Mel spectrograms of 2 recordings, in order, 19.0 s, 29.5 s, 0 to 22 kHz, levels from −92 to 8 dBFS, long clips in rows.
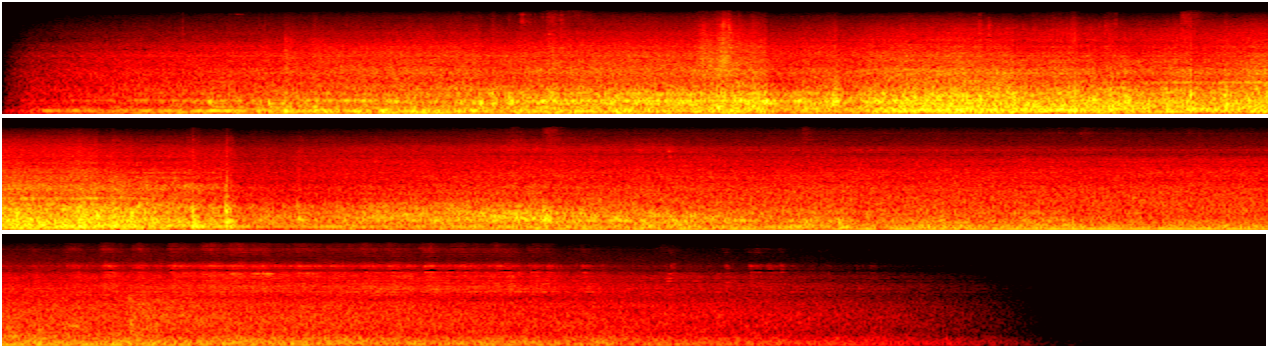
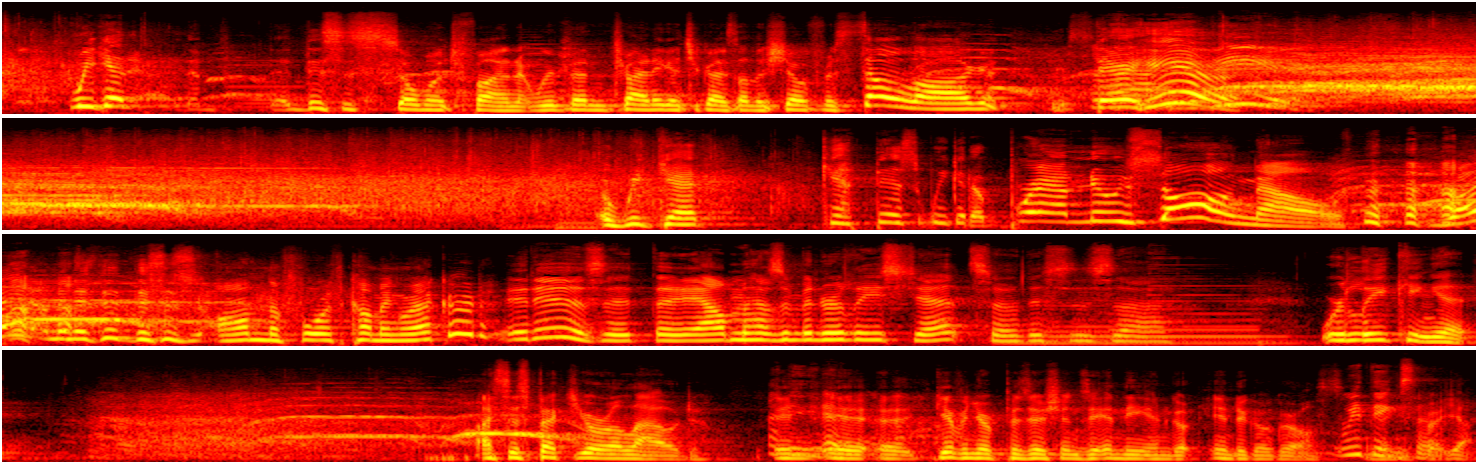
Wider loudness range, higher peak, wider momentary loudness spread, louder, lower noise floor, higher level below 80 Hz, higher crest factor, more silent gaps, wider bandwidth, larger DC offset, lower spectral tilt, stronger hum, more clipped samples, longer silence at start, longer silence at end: first, 16 LU vs 6 LU; about the same, -2 dBFS vs -4 dBFS; about the same, 16 LU vs 15 LU; about the same, -20 LUFS vs -21 LUFS; first, -89 dBFS vs -46 dBFS; first, -34 dBFS vs -64 dBFS; about the same, 18 dB vs 16 dB; neither; about the same, 14.5 kHz vs 14.5 kHz; neither; about the same, -6.5 dB/octave vs -6 dB/octave; neither; neither; first, 0.15 s vs 0 s; first, 2.15 s vs 0 s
